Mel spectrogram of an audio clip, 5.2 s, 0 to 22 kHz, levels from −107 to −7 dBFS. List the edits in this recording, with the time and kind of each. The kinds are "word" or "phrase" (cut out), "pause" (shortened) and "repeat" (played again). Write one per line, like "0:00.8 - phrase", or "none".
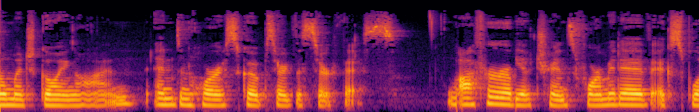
0:01.3 - word
0:02.2 - word
0:03.4 - word
0:03.9 - word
